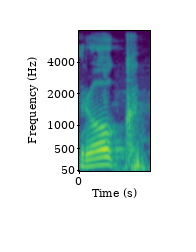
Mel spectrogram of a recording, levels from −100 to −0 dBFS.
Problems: constant background noise, echo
